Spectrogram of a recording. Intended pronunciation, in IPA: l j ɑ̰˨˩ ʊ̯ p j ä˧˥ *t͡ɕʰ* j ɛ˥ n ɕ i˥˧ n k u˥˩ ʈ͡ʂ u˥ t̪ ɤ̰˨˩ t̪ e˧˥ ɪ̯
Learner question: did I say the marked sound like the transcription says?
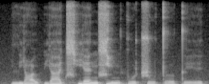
yes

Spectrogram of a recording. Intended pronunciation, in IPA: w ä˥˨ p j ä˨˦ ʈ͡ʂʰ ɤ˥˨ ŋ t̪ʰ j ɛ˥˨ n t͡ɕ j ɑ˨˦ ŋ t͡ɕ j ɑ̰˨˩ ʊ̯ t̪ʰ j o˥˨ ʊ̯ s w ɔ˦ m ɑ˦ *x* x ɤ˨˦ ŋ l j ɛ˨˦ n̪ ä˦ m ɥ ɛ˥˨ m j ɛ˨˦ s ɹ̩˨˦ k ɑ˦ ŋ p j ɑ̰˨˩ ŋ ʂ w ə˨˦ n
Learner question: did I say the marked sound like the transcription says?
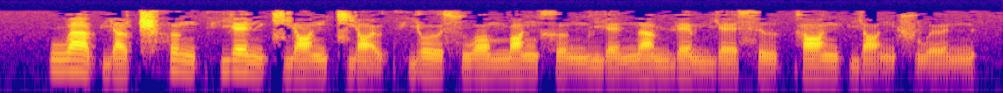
no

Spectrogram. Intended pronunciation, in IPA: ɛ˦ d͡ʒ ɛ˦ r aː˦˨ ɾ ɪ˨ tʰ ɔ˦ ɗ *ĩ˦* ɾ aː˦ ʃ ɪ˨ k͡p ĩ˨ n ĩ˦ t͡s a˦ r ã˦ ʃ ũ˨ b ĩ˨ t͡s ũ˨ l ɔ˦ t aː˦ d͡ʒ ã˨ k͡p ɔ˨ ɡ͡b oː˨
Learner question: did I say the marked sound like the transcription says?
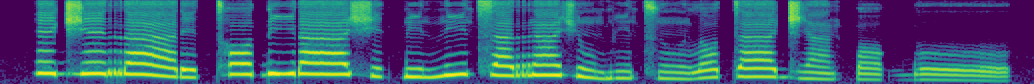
no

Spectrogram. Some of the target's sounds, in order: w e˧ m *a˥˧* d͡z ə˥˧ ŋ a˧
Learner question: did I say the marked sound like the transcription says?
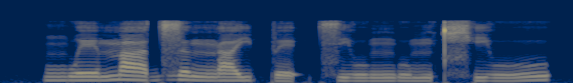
yes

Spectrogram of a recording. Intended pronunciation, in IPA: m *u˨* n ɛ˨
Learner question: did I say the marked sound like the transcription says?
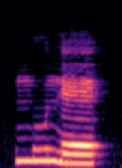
no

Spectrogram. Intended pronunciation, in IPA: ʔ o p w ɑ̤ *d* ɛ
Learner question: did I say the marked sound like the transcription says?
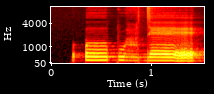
yes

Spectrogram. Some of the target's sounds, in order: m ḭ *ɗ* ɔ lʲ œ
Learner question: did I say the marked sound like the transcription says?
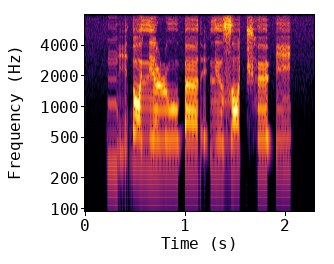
yes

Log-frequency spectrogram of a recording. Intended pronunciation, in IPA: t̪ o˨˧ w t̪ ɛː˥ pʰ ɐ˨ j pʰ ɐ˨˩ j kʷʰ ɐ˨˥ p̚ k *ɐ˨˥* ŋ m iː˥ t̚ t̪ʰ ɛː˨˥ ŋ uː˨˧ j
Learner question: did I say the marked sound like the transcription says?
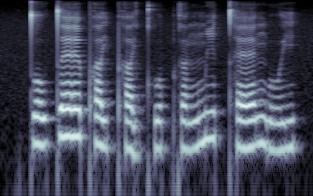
yes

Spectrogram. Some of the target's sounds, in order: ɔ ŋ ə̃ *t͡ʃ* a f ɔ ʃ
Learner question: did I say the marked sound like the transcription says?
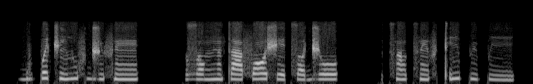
no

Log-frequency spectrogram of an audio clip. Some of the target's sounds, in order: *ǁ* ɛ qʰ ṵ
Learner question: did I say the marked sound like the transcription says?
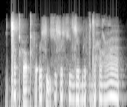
no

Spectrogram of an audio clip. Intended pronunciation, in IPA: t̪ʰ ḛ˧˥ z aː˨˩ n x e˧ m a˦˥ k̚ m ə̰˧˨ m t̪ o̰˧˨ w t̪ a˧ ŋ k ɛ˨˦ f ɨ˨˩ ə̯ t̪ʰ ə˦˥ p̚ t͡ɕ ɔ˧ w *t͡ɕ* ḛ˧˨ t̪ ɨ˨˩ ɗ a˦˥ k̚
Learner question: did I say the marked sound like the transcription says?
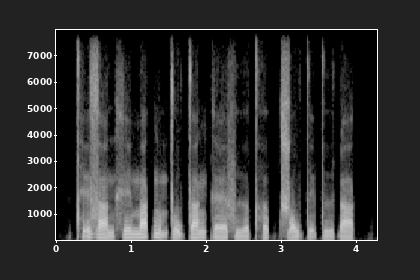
no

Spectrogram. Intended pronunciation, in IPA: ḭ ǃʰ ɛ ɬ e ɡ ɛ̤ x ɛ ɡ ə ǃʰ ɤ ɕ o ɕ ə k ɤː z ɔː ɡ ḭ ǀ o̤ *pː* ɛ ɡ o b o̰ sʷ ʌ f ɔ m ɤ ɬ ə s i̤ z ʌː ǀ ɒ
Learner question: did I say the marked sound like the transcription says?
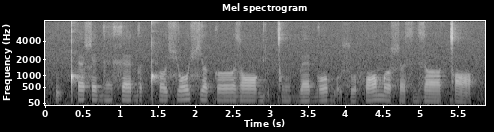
no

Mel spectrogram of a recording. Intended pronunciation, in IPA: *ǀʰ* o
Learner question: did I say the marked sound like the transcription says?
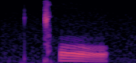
yes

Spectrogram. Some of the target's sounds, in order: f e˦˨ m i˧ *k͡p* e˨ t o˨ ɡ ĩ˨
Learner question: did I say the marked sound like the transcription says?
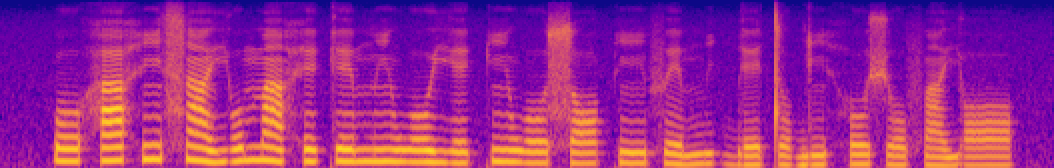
no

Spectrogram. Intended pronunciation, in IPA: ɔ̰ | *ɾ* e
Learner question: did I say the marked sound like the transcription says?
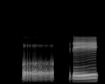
yes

